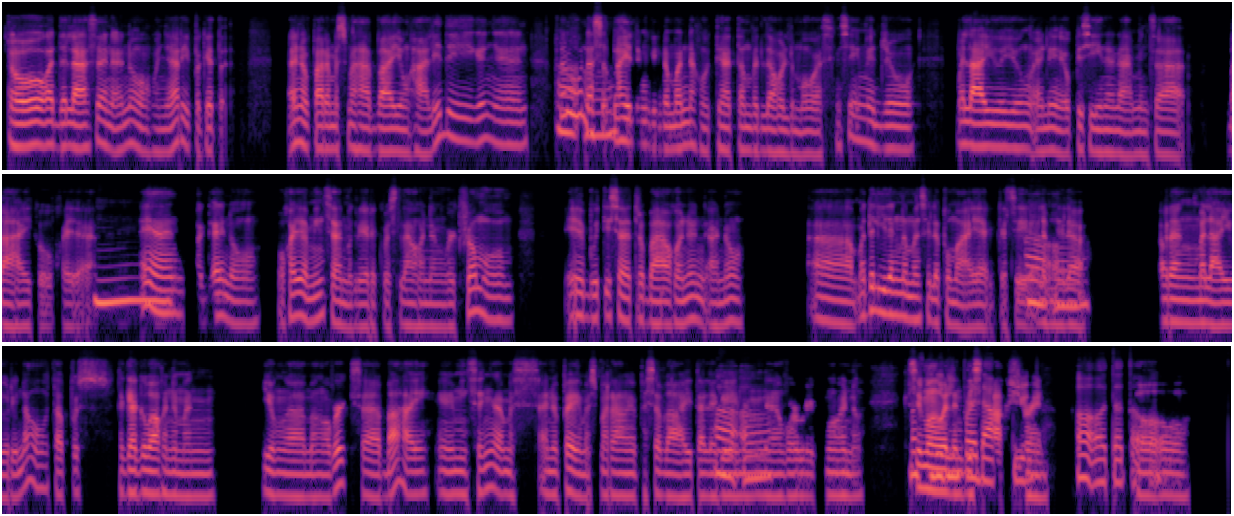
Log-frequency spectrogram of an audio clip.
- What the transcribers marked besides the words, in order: none
- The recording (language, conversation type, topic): Filipino, podcast, Paano mo pinamamahalaan ang stress sa trabaho?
